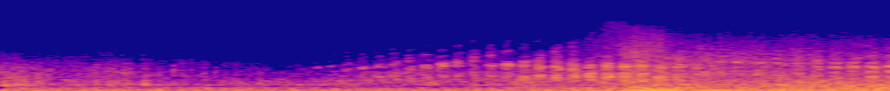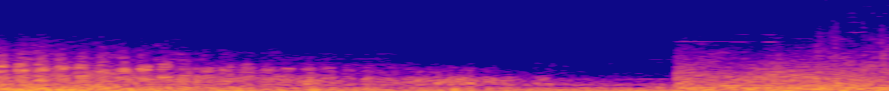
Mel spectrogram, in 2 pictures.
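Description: A spacecraft engine hums and whooshes past.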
